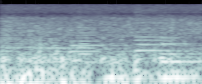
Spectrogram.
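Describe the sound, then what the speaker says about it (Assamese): Fresh wind blows steadily through a hill village in Assam, a broad continuous rush of air buffeting close to the microphone with no talk. "মজা সুন্দৰ বতাহ, ফ্ৰেছ বতাহ।"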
